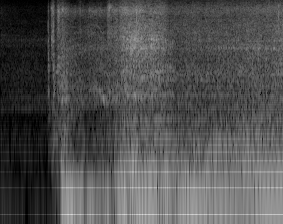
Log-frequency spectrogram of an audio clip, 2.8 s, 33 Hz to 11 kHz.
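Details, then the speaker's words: Volkswagen Passat B3 with a straight-pipe exhaust and the muffler removed: engine catches after half a second and settles into a loud, deep, booming exhaust drone. "все далі гарненько завожу зараз почуєте глушаку їздив молодий хлопчина щоб ви розуміли немає банки пряма труба"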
